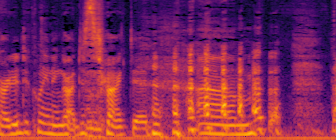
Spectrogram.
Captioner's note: laughing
